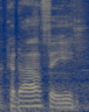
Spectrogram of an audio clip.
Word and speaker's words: Gaddafi: I should have said it right. It's Muammar Gaddafi, not Gaddafi.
